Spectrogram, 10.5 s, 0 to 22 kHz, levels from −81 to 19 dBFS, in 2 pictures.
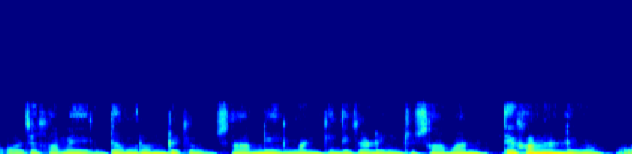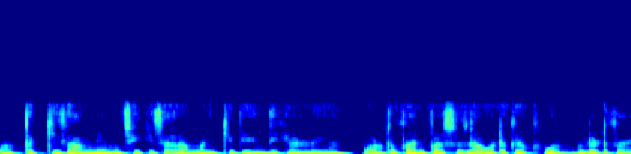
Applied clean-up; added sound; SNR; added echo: neural mask model DeepFilterNet 3.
